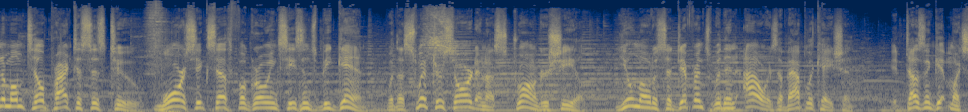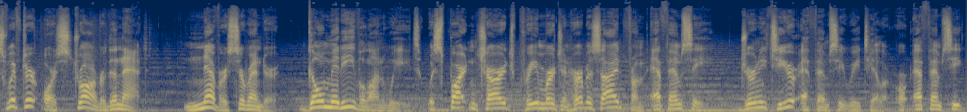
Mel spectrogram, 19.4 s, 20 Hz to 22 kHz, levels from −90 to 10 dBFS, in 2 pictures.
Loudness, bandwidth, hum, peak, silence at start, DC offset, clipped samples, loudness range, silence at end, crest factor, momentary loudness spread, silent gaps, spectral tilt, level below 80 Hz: -13 LUFS; over 20 kHz; none; 0 dBFS; 0 s; under 0.1%; under 0.1%; 2 LU; 0 s; 14 dB; 10 LU; none; -4 dB/octave; -38 dBFS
